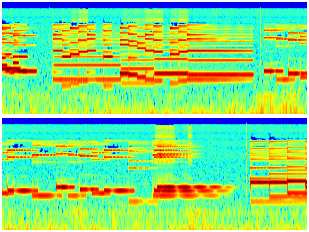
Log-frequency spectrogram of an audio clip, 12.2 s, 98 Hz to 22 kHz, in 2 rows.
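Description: Panasonic KX-TG8201CB cordless phone handset playing its built-in melody ringtones one after another as they are scrolled through in the ringer tone menu. They are short electronic tunes with several notes sounding at once, each breaking off after a few seconds as the next begins, with brief gaps about a second in, about five seconds in and about eleven seconds in.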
